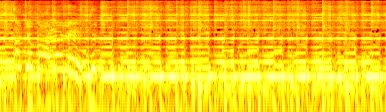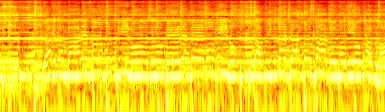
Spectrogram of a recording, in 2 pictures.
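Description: A southern Italian zampogna (three-palm bagpipe) plays steady drones under its melody, while a tambourine with jingles is shaken and struck in rhythm. A man sings a folk song over it, at the start and again from about halfway through.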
